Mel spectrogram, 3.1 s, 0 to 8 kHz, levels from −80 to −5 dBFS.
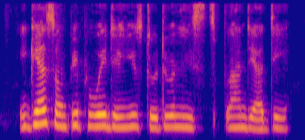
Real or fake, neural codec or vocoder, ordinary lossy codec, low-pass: fake; codec, 16 kHz, 1.1 kbps, Voila-Tokenizer; none; none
